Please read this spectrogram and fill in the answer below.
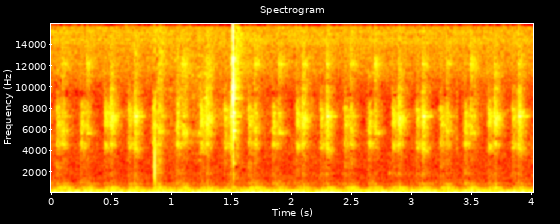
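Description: A bird chirping faintly and steadily, about four short high chirps a second, over a low steady hum. Two faint clicks come in the first half.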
